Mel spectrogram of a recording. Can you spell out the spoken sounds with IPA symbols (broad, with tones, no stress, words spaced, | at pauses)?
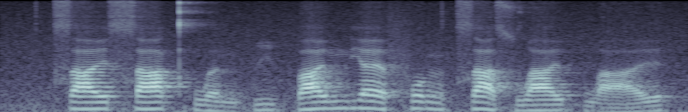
t͡sa˥ɪ̯sä˥kʰwə˨˩npi˥˩ pa˥ɪ̯mjɛ˥˧fɤ˥˧ŋt͡sä˥˩ swa˥ɪ̯pwa˧˥ɪ̯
